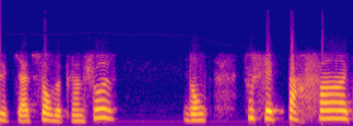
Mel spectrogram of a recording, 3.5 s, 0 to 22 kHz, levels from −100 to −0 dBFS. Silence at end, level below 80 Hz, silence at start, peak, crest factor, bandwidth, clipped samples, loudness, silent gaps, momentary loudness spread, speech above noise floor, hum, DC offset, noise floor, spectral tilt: 0.05 s; -66 dBFS; 0 s; 0 dBFS; 18 dB; 4 kHz; under 0.1%; -17 LUFS; none; 10 LU; 54 dB; 50 Hz at -70 dBFS; under 0.1%; -70 dBFS; -9 dB/octave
